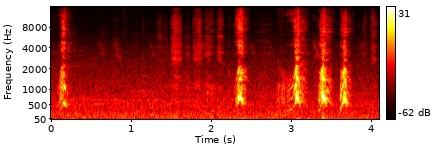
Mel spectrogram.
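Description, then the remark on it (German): A dog barks in short, sharp bursts: a single yap at the start, then a quick cluster of four barks near the end, over a low rumbling background with no talking. “Ja, du bist ja ein ganz ein süßer Hund.”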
